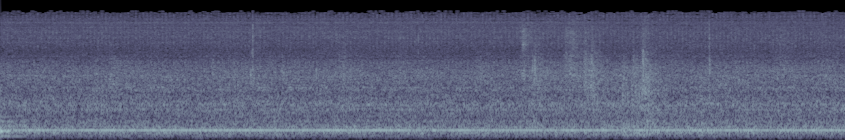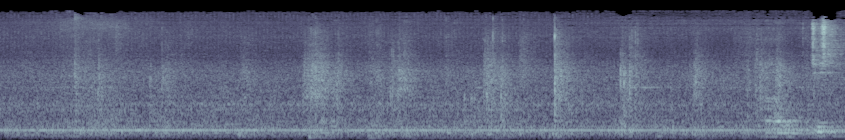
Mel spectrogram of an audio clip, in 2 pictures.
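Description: A steady hum on one pitch over room noise, with a few faint scattered clicks and knocks.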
